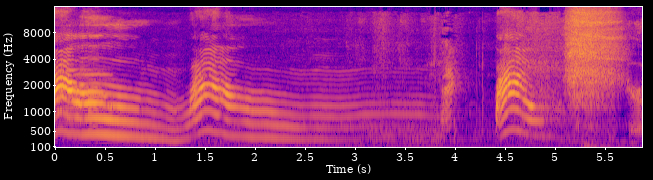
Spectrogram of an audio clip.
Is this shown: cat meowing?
yes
